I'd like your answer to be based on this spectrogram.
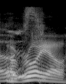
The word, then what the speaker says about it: arroyo: Arroyo, how quickly they fill up.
